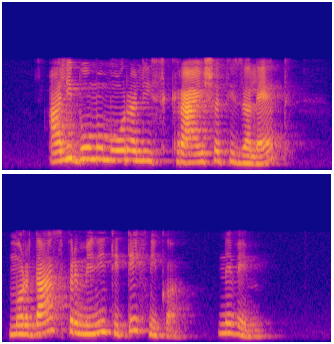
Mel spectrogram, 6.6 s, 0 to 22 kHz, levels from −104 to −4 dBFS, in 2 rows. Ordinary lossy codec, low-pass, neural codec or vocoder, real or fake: none; 5.4 kHz; none; real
